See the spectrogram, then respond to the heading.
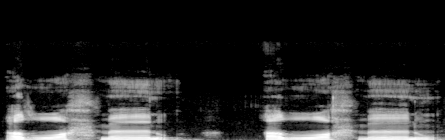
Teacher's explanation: الرحمن میں حمزہ کو را کے ساتھ ملانا ہے، را کو موٹا پڑھیں گے، را کے اوپر تشدید ہے، زور دیں گے۔ را کو حا کے ساتھ ملانا ہے، حا کو گہرائی سے ادا کریں گے۔ میم کے اوپر کھڑا زبر ہے، ایک الف دال میں کھینچیں گے، نون کو نرم سے ادا کریں گے۔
